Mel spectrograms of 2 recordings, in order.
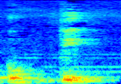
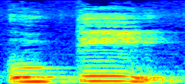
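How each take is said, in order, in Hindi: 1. अंतिम स्वर छोटा रखा जाता है। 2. अंतिम स्वर लंबा खींचा जाता है। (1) "उक्ति ना होकर के उक्ति" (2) "दीर्घ बोल देते हैं"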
